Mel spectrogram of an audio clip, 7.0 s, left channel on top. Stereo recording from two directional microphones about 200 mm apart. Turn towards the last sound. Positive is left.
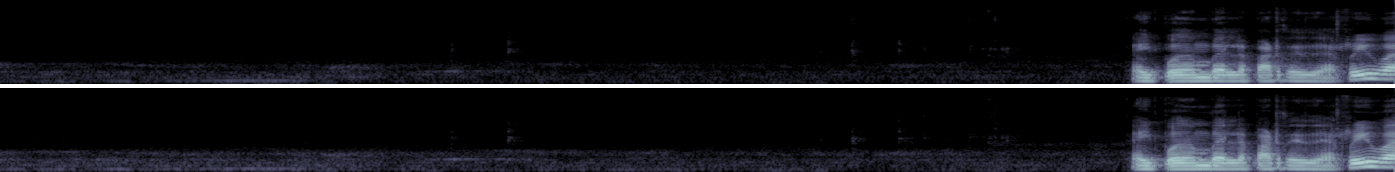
turn(degrees=-5)  # may be behind; listen again after turning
